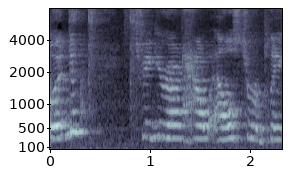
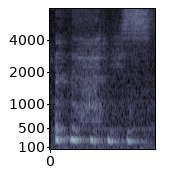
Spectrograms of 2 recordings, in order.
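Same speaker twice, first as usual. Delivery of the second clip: unvoiced, hushed aside; fast, embarrassed whisper; 12 dB quieter than usual. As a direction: whisper it, mortified.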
